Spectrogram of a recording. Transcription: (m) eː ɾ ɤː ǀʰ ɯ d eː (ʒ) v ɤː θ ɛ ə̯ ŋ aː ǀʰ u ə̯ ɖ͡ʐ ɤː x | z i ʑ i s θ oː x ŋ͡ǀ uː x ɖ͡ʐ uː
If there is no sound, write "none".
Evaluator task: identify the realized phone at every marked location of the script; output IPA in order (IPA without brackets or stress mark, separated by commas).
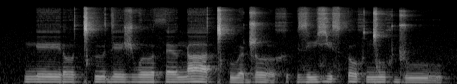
ŋ, ʒ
